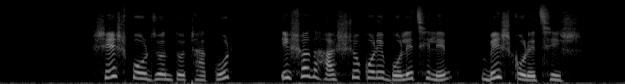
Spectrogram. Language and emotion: Bengali, neutral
